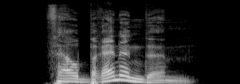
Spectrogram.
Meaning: strong dative masculine/neuter singular of verbrennend
- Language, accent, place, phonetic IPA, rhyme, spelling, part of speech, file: German, Germany, Berlin, [fɛɐ̯ˈbʁɛnəndəm], -ɛnəndəm, verbrennendem, adjective, De-verbrennendem.ogg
